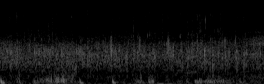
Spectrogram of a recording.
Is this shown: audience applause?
yes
